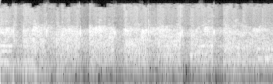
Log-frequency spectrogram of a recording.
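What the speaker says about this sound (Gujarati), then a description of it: "જોરદાર તાળી દઈએ." Audience at a JCI quiz competition in Balasinor breaks into steady applause, a dense wash of clapping from a crowd that holds at even strength for the whole stretch, with a faint voice underneath.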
